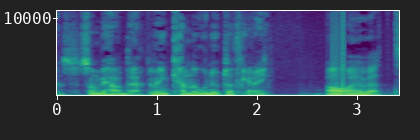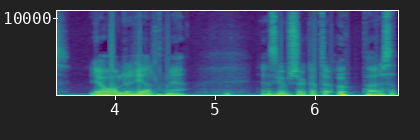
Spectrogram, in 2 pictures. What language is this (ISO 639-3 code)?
swe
